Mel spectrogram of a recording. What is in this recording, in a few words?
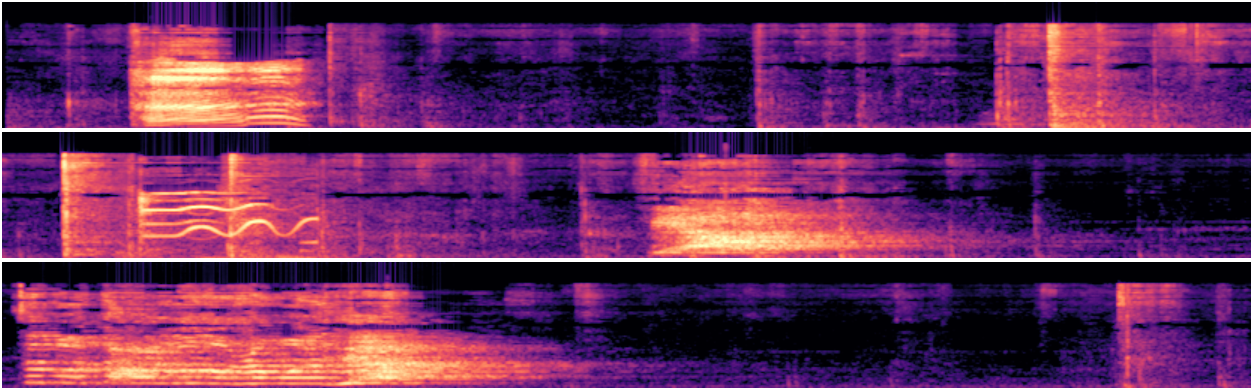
laugh; breadradio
